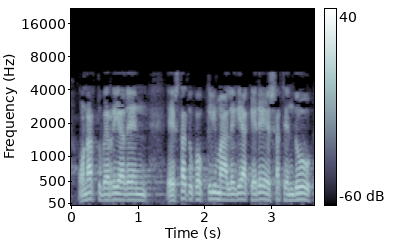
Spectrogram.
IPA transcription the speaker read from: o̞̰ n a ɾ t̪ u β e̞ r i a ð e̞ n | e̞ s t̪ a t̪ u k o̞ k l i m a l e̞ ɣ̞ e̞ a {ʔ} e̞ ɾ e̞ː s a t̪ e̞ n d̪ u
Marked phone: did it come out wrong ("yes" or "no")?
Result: yes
